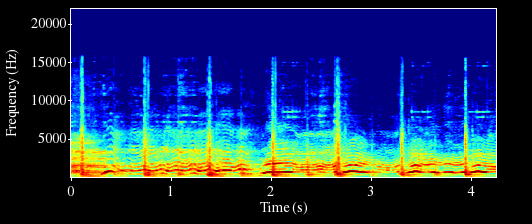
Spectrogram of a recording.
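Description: A powwow drum group singing a double-beat contest song: many voices singing high and wavering in unison over a large powwow drum that the drummers strike together about every two-thirds of a second.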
